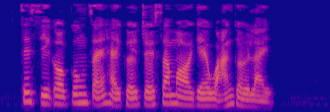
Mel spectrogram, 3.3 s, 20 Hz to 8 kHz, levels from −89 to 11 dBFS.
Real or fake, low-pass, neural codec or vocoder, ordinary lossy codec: real; 7.2 kHz; none; MP3, 48 kbps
